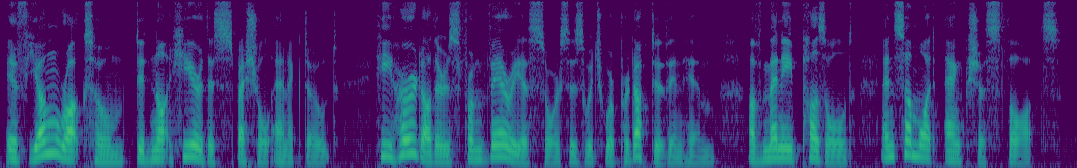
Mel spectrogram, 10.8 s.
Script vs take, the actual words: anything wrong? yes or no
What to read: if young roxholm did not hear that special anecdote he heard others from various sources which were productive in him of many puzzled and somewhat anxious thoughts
yes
